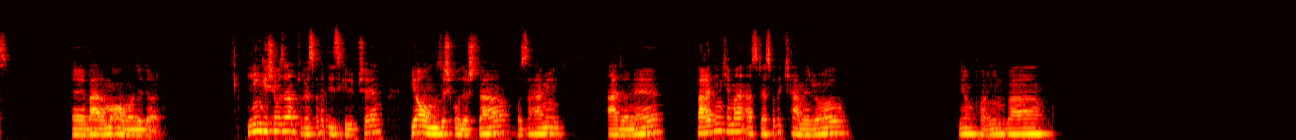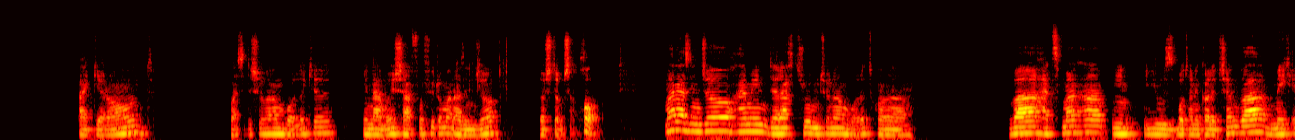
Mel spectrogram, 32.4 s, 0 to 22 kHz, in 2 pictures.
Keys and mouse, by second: 9.2 click, 18.7 click, 22.0 n, 22.4 n, 23.7-32.3 drag.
